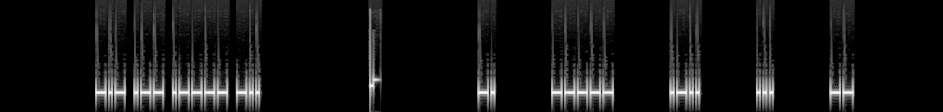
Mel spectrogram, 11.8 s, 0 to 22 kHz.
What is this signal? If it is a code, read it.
Morse code, heard as a keyed tone, about 30 wpm, spaced as for 14 wpm, 700 Hz. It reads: KW1D N0LSM
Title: USA Call Signs - 6x Character Spacing - 30wpm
